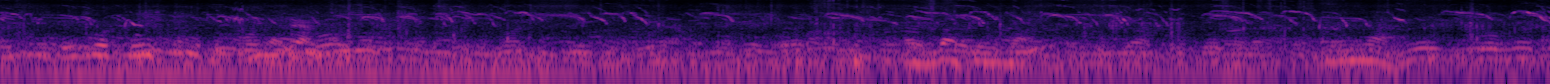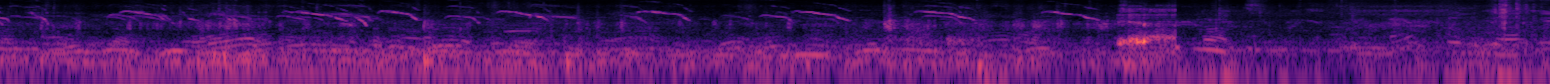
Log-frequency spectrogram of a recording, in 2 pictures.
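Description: A crowded, noisy animal market full of chickens and young roosters clucking continuously, with chattering and background bustle throughout.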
